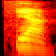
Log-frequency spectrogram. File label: "fyan", mina; mina-alphabet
